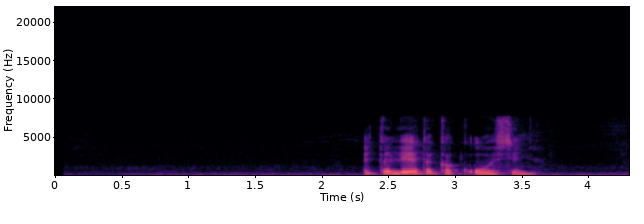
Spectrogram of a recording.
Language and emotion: Russian, sad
